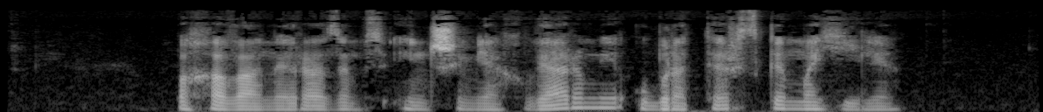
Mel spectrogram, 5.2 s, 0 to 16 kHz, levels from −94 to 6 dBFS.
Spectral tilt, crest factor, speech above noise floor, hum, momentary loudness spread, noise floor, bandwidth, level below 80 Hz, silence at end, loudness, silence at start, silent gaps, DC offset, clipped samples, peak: -3 dB/octave; 24 dB; 44 dB; none; 16 LU; -73 dBFS; 11.5 kHz; -56 dBFS; 0.7 s; -27 LUFS; 0.9 s; none; under 0.1%; under 0.1%; -6 dBFS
